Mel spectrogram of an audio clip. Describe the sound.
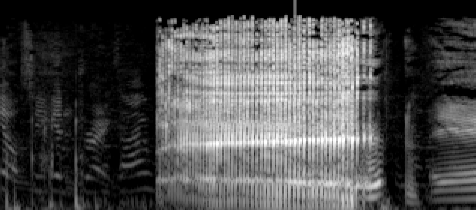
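A long, loud burp, rough and rattling, drawn out for about a second and a half, with brief quiet talking just before and right after it.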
